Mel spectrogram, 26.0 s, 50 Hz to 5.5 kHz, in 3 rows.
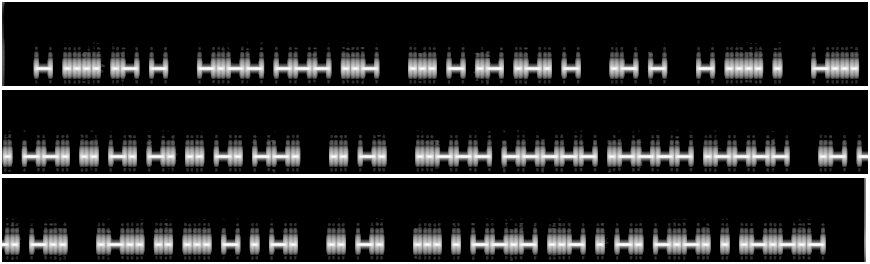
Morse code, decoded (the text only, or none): THAT YOU START AT THE BEGINNING IN 2011 AND LISTEN IN SEQUENCE.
